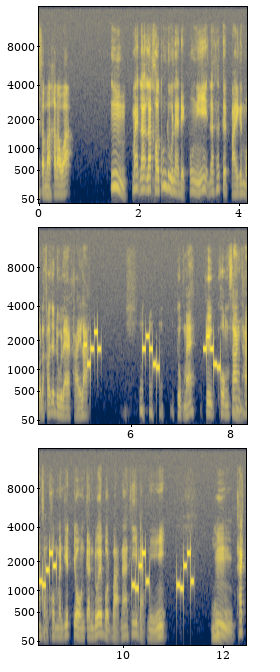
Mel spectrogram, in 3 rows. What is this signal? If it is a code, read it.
Five-tone selective call (ZVEI), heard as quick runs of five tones, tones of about 70 ms, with speech in Thai. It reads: 72606 69621 69621 32607 21703 21703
